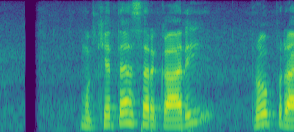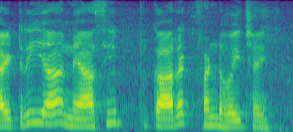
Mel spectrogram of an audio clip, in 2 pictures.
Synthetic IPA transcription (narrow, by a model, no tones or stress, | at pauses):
mʊkʰjət̪ɐɦsɐɾkaːɾi | pɾoːpɾaːɪʈɾijanjaːsipɾɐkaːɾəkfʰɐ̃ɳɖɦoːit͡ʃʰɐi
